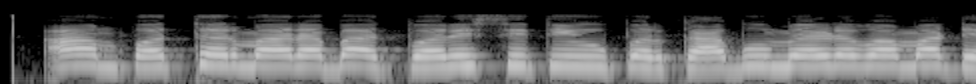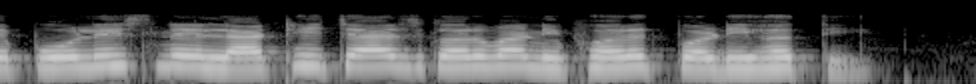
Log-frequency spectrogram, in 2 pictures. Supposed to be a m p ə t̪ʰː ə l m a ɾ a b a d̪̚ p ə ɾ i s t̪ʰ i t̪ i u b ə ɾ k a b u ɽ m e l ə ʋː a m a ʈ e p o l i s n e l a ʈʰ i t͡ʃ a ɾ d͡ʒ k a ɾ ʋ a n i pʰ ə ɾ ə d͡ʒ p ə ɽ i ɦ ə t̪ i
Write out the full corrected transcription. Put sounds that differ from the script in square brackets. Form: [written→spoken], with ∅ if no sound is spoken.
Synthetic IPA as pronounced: a m p ə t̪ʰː ə [l→ɾ] m a ɾ a b a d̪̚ p ə ɾ i s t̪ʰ i t̪ i u [b→p] ə ɾ k a b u [ɽ→∅] m e [l→ɭ] ə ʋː a m a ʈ e p o l i s n e l a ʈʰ i t͡ʃ a ɾ d͡ʒ k [a→ə] ɾ ʋ a n i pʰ ə ɾ ə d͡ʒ p ə ɽ i ɦ ə t̪ i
